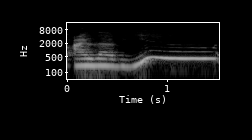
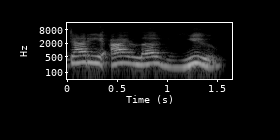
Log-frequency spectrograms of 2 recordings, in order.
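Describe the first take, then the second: First: High, long drawn-out last word; escalating sweet declaration. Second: Put-on slow, simple little-kid affection; sweet declaration. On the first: Retold or imitated. Daughter telling her dad, sing-song and drawn out. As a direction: imitate a child stretching "you" up high. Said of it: "And then she'd go". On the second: Daughter telling her dad, plain sweet affection. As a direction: say it slowly and tenderly, like a child. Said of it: "she was telling her dad".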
